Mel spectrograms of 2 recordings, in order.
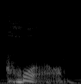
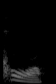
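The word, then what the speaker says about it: Corll: So, you got to tell the audience it's spelled C O R L L. Coral. That's why she can't say it.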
